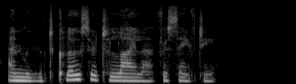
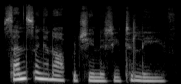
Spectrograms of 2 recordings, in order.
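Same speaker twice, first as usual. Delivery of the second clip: plain reading voice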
